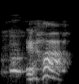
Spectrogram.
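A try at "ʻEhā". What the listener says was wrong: When we pronounce this one, don't forget to put the kako. Yeah, that's the only one with the kako. So you can go, ha, ha.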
